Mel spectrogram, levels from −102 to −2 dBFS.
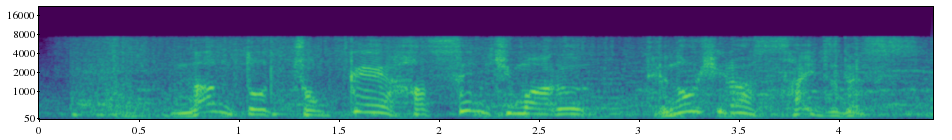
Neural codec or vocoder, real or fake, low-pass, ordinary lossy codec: vocoder, 22.05 kHz, 80 mel bands, Vocos; fake; 7.2 kHz; none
